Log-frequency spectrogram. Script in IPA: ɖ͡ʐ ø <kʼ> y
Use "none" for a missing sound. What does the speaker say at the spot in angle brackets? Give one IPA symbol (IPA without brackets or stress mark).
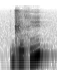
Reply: x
